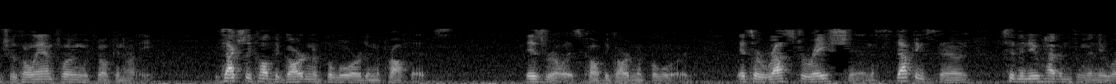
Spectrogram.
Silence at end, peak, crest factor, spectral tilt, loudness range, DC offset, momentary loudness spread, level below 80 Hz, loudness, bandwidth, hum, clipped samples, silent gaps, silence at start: 0 s; -8 dBFS; 22 dB; -4.5 dB/octave; 4 LU; under 0.1%; 18 LU; -52 dBFS; -29 LUFS; 5.4 kHz; none; under 0.1%; none; 0 s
